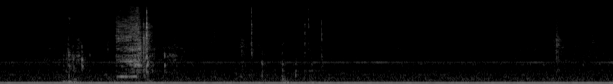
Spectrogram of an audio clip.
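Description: Power cord being handled and its plug pushed into the socket to power up the radio: a brief rustling scrape about a second in, then a few faint clicks, over a low steady hum. A faint steady high whine begins just after the scrape.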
